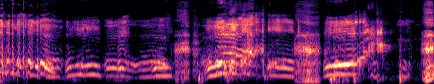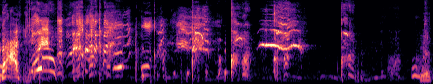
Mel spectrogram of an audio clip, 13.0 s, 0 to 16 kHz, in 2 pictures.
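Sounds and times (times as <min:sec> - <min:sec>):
children laughing: 0:06.4 - 0:11.2.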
